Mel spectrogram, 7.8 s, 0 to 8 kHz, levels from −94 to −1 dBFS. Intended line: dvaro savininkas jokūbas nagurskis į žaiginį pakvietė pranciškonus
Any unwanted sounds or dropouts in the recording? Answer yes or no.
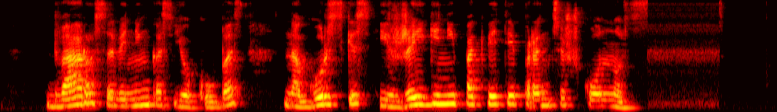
no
